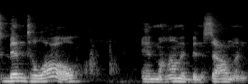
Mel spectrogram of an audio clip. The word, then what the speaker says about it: Salman: tal and Muhammad bin Salon which I also got to say that's the only time it's okay to pronounce the L in Salmon um yeah they don't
